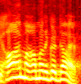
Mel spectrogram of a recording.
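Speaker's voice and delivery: high, defensive fibbing voice; evasive patient voice. Retold or imitated. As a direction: dodge it, a little too high. Acted patient dodging the question.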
